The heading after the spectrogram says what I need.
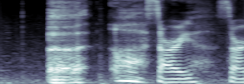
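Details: Repeated burping: two long, loud voiced belches with a short vocal sound after, amid groaning and "excuse me".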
